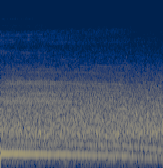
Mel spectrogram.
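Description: A football commentator's single long, drawn-out cry on one held vowel, its pitch sinking slowly, over steady crowd noise.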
